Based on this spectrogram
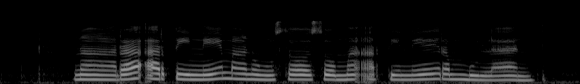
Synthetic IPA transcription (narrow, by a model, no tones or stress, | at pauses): naɾaʔart̪inemanuŋsɔsomaʔa̰rt̪ineɾəmbulan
